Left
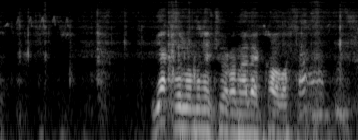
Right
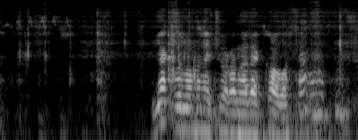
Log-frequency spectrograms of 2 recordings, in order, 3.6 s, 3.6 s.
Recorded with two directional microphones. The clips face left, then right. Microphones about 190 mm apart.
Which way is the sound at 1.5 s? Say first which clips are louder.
Left 1 dB; 15° left (ahead or behind).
